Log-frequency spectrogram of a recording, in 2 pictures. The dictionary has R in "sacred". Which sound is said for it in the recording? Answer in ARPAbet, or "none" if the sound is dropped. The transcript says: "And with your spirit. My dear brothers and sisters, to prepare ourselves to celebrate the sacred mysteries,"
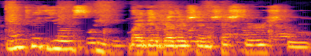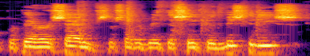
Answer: R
